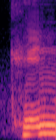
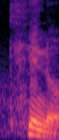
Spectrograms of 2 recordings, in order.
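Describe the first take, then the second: First: ক্ষীণ ending on bare n; dropped final vowel. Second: ক্ষীণ ending in "o"; ক্ষীণ in two syllables; final vowel sounded. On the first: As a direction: say ক্ষীণ as "kheen". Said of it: "নয়". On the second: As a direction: say ক্ষীণ as "khee-no". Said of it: "উচ্চারণ হবে". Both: Shown as a demonstration.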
